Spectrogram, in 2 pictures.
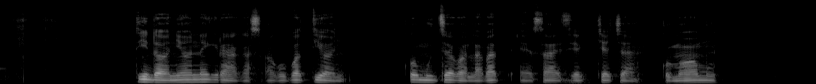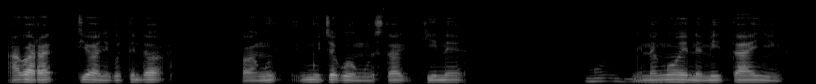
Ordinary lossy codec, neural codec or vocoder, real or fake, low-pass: none; none; real; none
